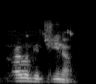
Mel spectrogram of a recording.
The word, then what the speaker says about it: Carla Gugino: Carla Gugino.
